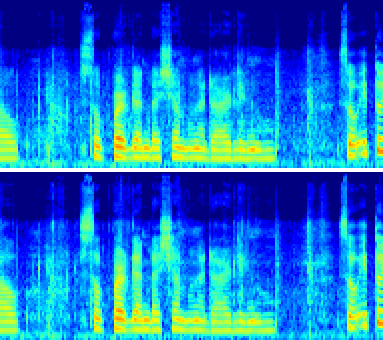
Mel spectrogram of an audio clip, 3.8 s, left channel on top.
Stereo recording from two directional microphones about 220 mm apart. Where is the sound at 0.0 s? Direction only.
5° right (ahead or behind).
